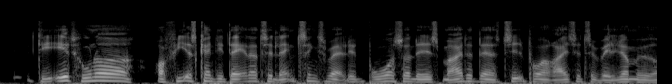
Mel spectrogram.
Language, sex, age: Danish, male, 57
